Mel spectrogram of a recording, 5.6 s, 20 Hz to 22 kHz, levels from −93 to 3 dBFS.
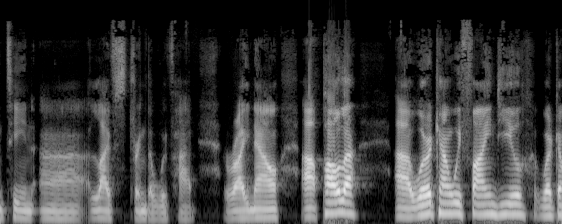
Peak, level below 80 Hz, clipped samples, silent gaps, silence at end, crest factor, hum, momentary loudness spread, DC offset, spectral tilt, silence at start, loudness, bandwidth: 0 dBFS; -56 dBFS; under 0.1%; none; 0 s; 16 dB; none; 17 LU; under 0.1%; -6 dB/octave; 0 s; -16 LUFS; 16 kHz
